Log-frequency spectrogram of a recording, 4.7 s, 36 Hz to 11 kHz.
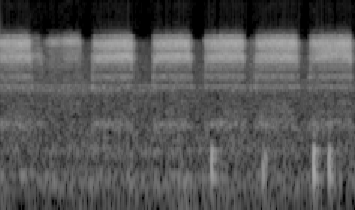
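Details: At 2:51 AM on 2 April 2016, amid a gopher prey delivery, an owl makes repeated coarse hissing screeches, about seven in under five seconds, with a few soft knocking sounds.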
